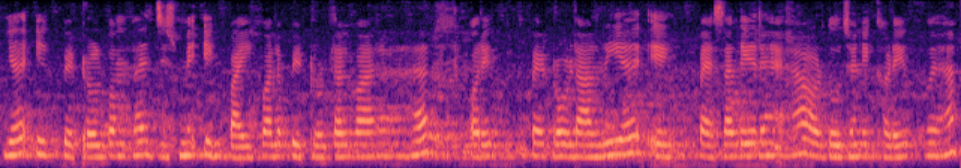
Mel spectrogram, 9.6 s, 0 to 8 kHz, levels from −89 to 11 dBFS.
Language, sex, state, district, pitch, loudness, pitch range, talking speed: Hindi, female, Chhattisgarh, Raipur, 220 Hz, -14 LUFS, 215-235 Hz, 185 wpm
